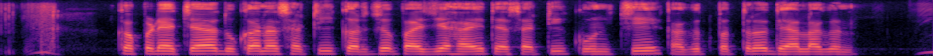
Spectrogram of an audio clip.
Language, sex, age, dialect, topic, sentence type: Marathi, male, 18-24, Varhadi, banking, question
